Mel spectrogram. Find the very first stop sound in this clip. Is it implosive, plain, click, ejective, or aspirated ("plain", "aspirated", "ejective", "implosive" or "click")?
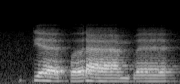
plain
